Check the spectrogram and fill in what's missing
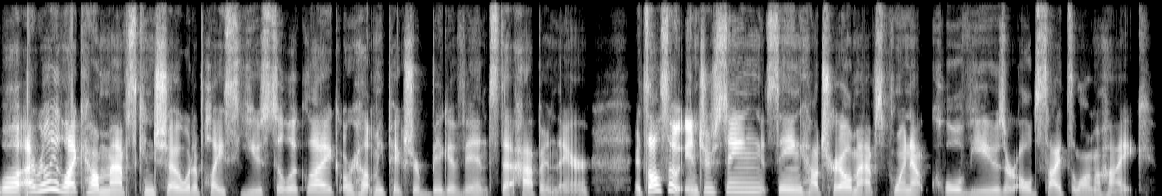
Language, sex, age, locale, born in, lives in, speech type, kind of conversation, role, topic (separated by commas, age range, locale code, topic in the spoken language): English, female, 35-39, en-US, United States, United States, read, expert-assistant, asker, How do maps help people understand the world?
